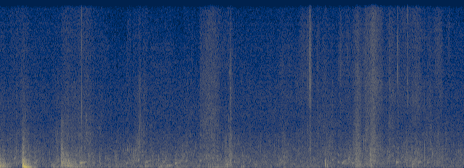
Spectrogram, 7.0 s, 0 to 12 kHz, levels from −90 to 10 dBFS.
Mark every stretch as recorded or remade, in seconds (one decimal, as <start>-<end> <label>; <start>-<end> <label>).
0.0-1.6 remade; 1.6-3.7 recorded; 3.7-7.0 remade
